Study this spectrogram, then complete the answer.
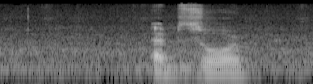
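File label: "absorb", Malaysian, male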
